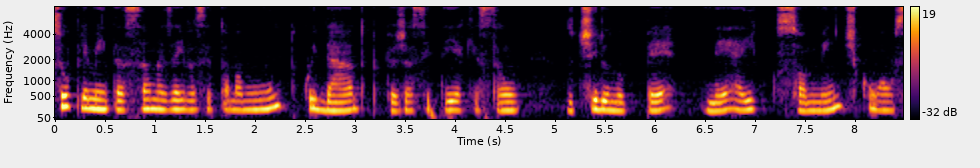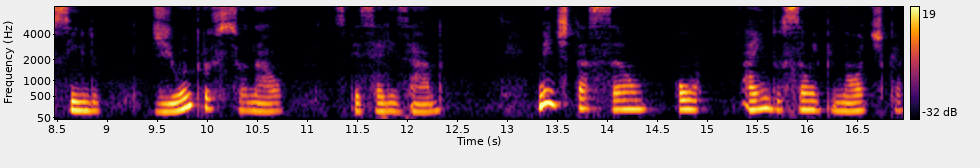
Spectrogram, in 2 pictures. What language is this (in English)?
Portuguese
